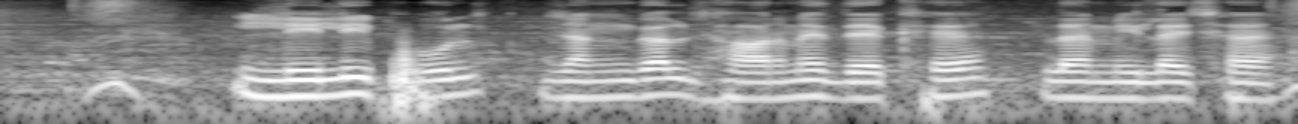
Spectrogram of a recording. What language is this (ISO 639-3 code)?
mai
